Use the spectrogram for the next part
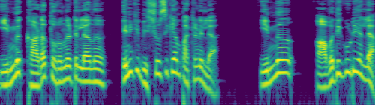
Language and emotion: Malayalam, surprised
